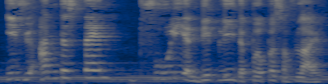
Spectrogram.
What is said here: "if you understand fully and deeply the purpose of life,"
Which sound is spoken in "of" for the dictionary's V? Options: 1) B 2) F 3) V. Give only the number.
2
